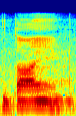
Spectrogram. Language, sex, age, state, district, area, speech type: Hindi, male, 30-45, Uttar Pradesh, Azamgarh, rural, read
